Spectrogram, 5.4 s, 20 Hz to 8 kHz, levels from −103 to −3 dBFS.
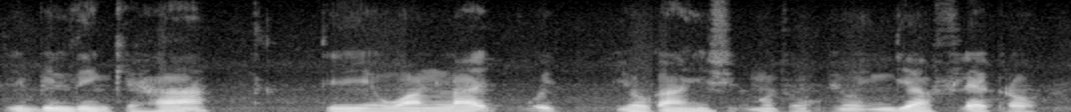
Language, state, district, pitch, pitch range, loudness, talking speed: Kokborok, Tripura, West Tripura, 110 Hz, 105-115 Hz, -19 LUFS, 145 wpm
